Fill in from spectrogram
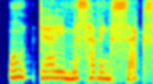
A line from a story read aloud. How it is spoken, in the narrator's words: asked timidly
